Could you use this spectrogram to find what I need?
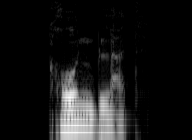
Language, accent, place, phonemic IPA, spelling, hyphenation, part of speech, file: German, Germany, Berlin, /ˈkroːnˌblat/, Kronblatt, Kron‧blatt, noun, De-Kronblatt.ogg
- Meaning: petal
